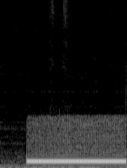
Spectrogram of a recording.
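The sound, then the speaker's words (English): A telephone ring tone on an outgoing call: one steady, unbroken mid-pitched tone lasting about two seconds, heard alone and clearly. “One ringy dingy, two ringy dingy.”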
